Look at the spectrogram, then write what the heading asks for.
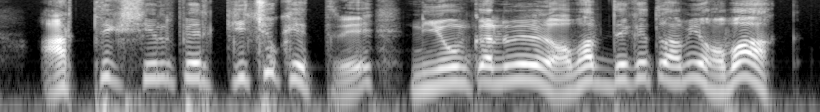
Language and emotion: Bengali, surprised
